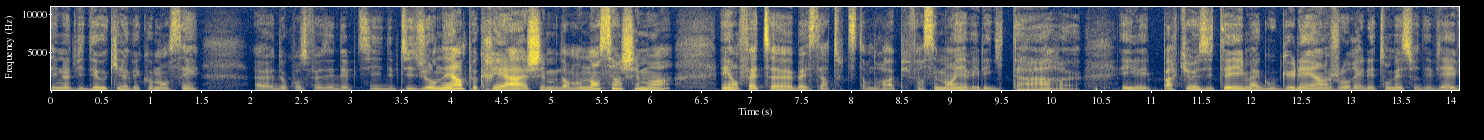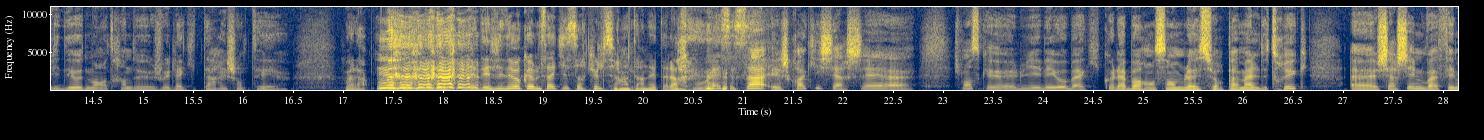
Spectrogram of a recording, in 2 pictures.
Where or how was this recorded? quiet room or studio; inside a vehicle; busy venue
quiet room or studio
